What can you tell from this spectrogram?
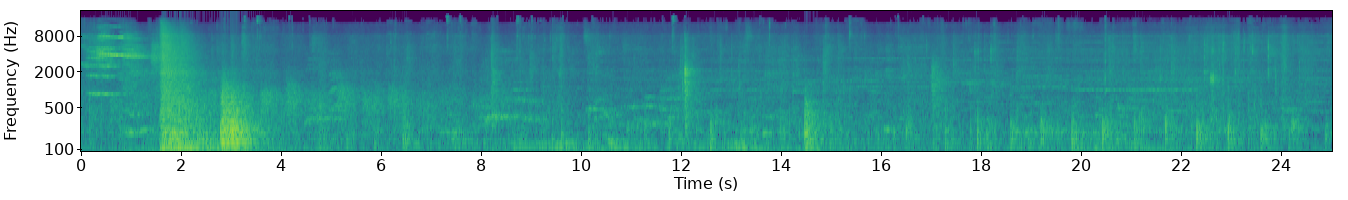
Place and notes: Meetfactory, and art residency place in Prague, recorded during the performance of Handa Gote troupe.
Prague, Czech Republic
